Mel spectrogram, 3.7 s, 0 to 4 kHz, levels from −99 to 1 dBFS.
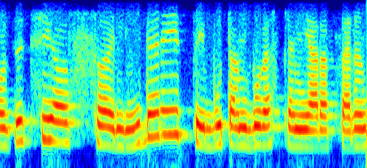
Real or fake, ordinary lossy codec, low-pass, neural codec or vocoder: real; Opus, 24 kbps; 3.6 kHz; none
